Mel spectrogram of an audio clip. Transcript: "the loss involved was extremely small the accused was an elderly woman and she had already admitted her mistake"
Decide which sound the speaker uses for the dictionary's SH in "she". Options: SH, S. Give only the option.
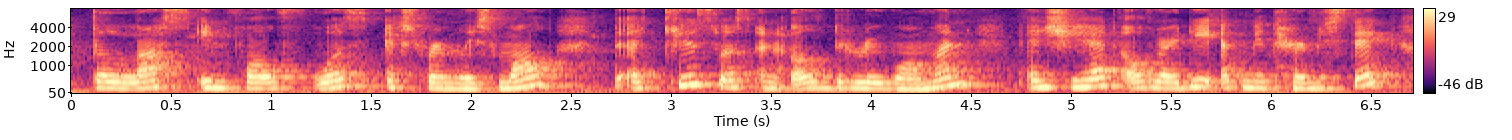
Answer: SH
